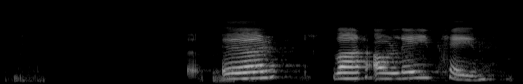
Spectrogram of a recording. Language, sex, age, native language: Icelandic, male, 10, Icelandic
